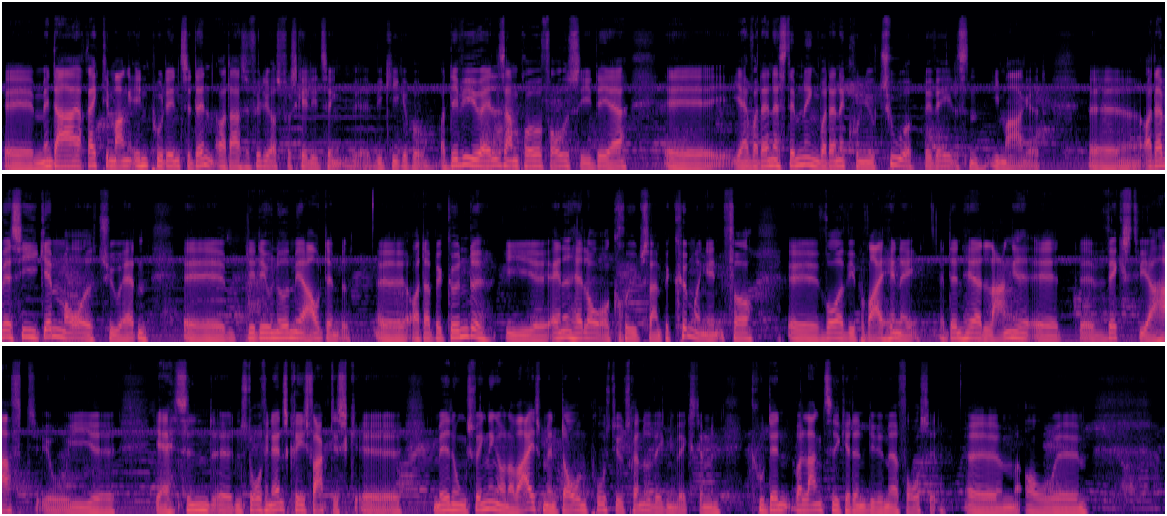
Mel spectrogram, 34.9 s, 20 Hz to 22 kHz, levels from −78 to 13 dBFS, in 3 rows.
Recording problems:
electrical hum; noticeable; until 15 s and from 20 to 28 s; 50 Hz, 20 dB below the speech
voice in the background; noticeable; throughout; 20 dB below the speech

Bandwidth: 14.5 kHz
